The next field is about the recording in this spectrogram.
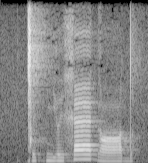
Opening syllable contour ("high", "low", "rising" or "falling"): low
